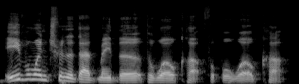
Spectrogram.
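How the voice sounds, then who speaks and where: A man's voice: fairly low pitch, huge pitch swings, a little fast, no room sound, studio quality. A man from Jamaica hosting a cricket podcast in a casual, emphatic way, with lots of fillers and tag questions. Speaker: podcast host. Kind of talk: casual solo podcast talk.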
